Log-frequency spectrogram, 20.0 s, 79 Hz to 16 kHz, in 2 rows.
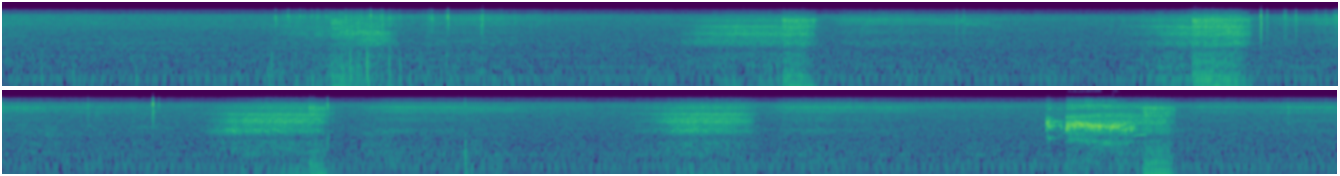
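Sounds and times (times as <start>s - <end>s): dog snoring: 2.1s - 3.0s, 5.1s - 6.7s, 8.4s - 9.4s, 11.6s - 13.2s, 14.8s - 16.3s, 17.9s - 18.9s.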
